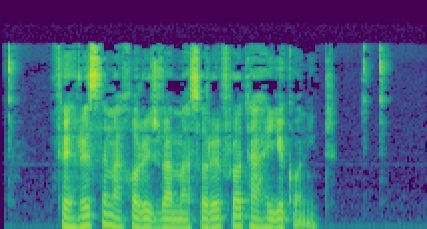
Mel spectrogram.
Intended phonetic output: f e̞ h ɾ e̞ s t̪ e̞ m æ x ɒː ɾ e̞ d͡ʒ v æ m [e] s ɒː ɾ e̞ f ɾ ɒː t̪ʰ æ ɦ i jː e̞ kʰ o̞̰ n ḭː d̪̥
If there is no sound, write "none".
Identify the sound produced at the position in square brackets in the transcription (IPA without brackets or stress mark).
æ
